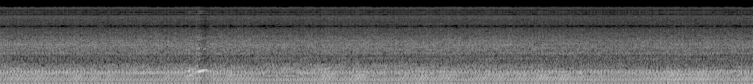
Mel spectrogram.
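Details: Power washer small engine after carburetor rebuild, water hooked up, little gas, pressure released: steady even buzz with no surging or stumbling; runs normally now, where it ran poorly before.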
